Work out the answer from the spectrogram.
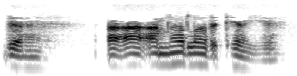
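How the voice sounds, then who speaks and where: A man's voice: mid-range voice, a little fast, gravelly, husky. An actor playing a nervous husband who stammers and stumbles over his words in a radio drama. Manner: stammering, jittery. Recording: tinny old radio broadcast recording.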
